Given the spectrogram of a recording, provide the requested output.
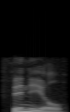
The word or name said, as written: finial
